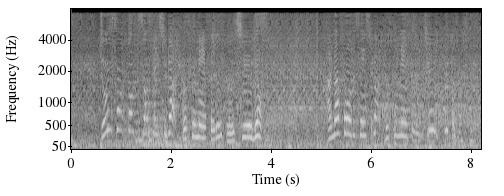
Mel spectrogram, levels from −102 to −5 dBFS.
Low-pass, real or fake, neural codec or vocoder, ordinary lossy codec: none; fake; codec, 16 kHz, 1.1 kbps, Voila-Tokenizer; none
